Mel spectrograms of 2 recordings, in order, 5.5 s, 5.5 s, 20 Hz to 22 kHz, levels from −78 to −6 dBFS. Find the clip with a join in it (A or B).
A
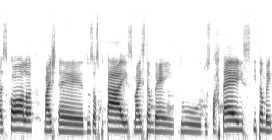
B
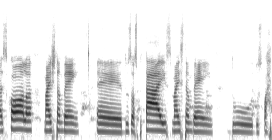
A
